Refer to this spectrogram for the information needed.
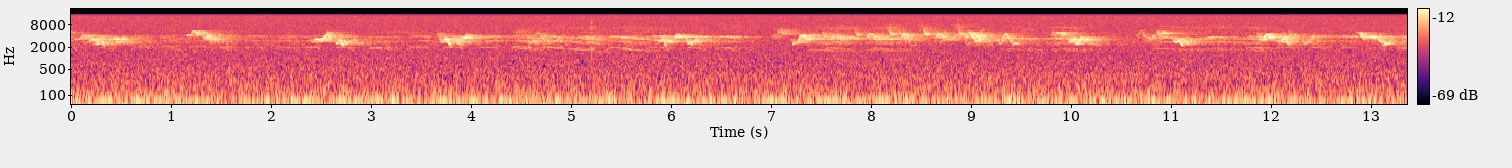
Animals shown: Ovenbird (Seiurus aurocapilla)
Blue Jay (Cyanocitta cristata)
Red-eyed Vireo (Vireo olivaceus)

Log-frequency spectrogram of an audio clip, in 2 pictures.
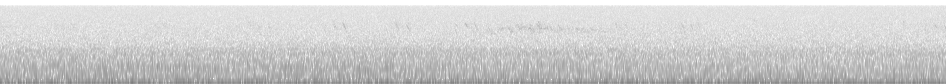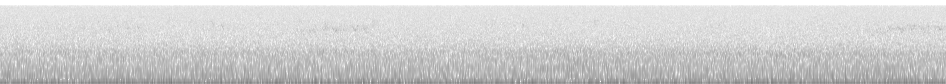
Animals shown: American Goldfinch (Spinus tristis)
Purple Finch (Haemorhous purpureus)

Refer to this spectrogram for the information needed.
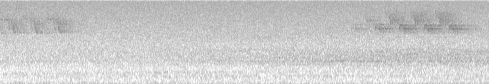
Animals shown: Ovenbird (Seiurus aurocapilla)

